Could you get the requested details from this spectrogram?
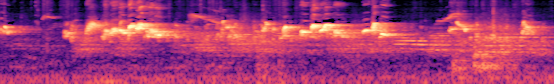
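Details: Bulbuls of the red-whiskered kind harassing each other, a tumbling series of bright chirps and slurred whistles, loudest early on, then scattered sharper notes toward the end.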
